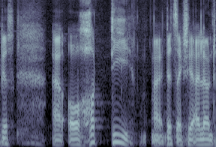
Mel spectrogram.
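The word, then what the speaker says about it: HOTD: from YouTube to say it like this or hot tea that's actually I learned how to say hot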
